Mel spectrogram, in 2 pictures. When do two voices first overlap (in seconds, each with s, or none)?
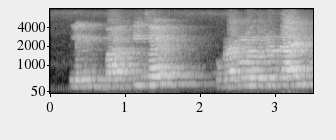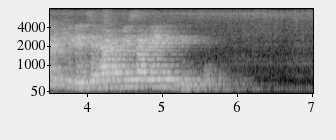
none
